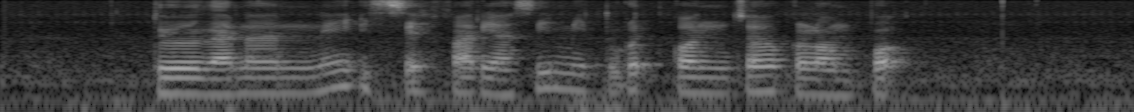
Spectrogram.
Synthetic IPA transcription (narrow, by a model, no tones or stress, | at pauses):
ɖ̪̥o̤lananeʔisɪhfa̰ɾiasimit̪ṵɾʊt̪̚kɔɲt͡ʃɔkəlɔmpɔʔ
